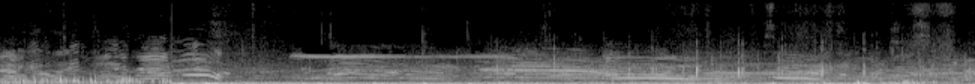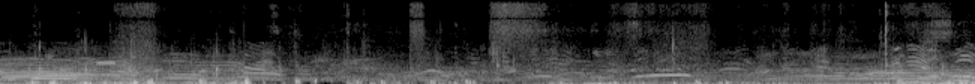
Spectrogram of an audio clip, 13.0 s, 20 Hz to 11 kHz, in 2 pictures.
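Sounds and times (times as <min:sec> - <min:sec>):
low microphone rumble: 0:01.2 - 0:08.3.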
